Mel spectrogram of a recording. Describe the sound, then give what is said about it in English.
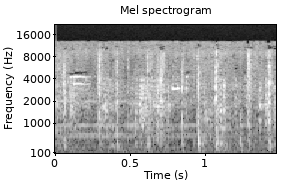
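Quick, rhythmic hoofbeats of a horse galloping as Chester rides out of Dodge in a hurry, a steady run of sharp thuds at moderate volume, with no other sounds on top. “Hey, he's riding like a big wind, Marshal.”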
